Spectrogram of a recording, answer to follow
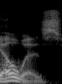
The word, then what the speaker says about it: Elwes: But Cary Elwes, or Ewells, I'm not sure how to pronounce his name. I think it's Elwes.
